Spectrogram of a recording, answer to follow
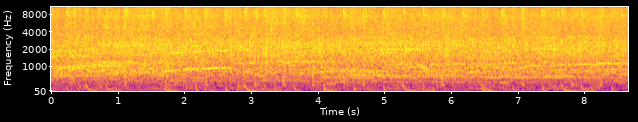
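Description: Audience applauding while walk-on music with a steady beat plays.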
